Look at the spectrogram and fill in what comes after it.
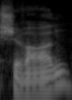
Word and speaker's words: Siobhan: But well, because in Irish, BH is V. And MH is V. – Oh, like Siobhan? – Yeah, it's pronounced with a V.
